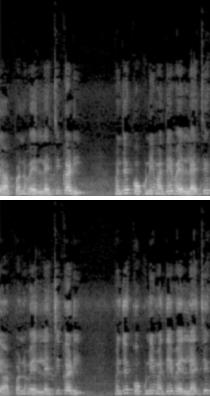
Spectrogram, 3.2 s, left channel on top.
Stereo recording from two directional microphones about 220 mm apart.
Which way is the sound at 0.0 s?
5° right (ahead or behind).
